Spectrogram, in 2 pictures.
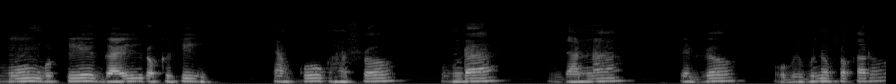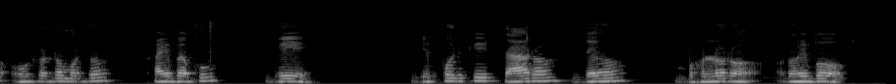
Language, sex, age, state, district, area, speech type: Odia, male, 60+, Odisha, Ganjam, urban, spontaneous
